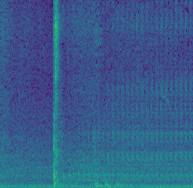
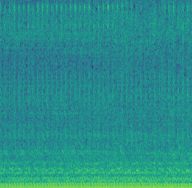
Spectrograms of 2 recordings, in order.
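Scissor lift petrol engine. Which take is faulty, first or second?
second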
